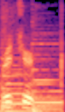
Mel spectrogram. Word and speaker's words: Richard: B-E-V-E-R-L-Y. – And what's your name? – Richard. – Richard, can you spell that? – R-I-C-H-A-R-D.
